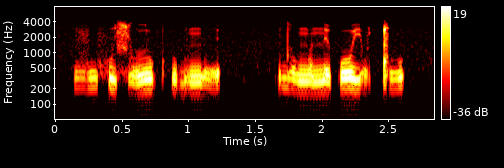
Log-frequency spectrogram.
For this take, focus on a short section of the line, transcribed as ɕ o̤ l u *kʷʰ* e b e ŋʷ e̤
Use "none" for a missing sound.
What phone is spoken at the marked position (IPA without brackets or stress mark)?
kʷʰ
